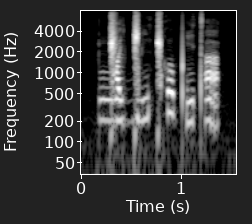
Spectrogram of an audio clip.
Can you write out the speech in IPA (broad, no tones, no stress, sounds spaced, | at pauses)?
ŋ͡ǁ ɒ lʲ ɡ͡ǁ ĩ ǁʰ o pʼ i tʼ ã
